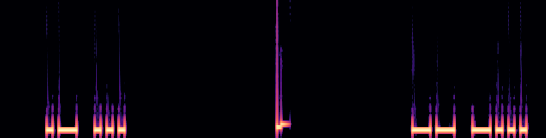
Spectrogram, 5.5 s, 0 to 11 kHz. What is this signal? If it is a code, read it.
Morse code, heard as a keyed tone, about 20 wpm, 700 Hz. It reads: A S M B
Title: Top Two Letter Combinations in Words 20wpm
